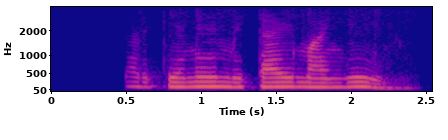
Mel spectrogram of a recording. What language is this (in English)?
Hindi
